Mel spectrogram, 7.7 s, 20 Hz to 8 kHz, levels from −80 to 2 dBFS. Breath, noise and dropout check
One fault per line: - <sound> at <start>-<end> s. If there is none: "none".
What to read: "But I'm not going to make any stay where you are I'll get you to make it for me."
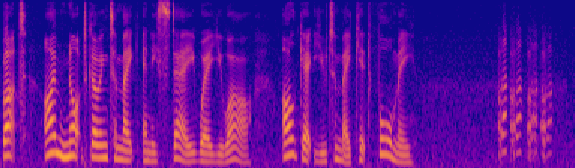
- laugh at 6.6-7.4 s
